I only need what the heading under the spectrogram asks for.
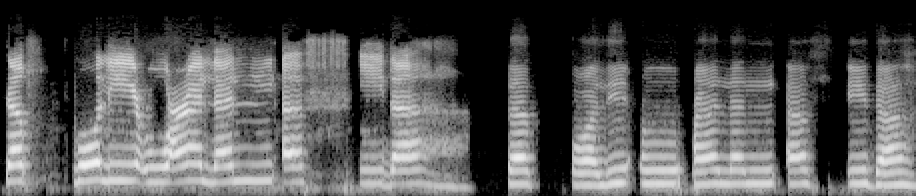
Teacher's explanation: تطلع عین کے پیش کو لمبا نہیں کرنا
